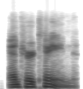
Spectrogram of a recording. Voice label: "entertain", American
